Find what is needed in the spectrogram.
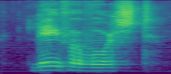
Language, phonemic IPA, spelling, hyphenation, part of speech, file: Dutch, /ˈleː.vərˌʋɔrst/, leverworst, le‧ver‧worst, noun, Nl-leverworst.ogg
- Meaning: liverwurst, a liver sausage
